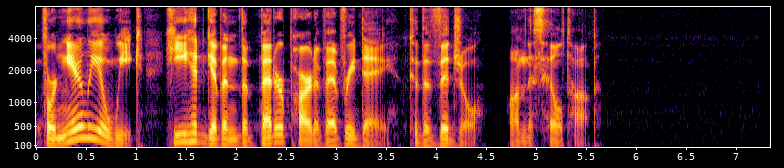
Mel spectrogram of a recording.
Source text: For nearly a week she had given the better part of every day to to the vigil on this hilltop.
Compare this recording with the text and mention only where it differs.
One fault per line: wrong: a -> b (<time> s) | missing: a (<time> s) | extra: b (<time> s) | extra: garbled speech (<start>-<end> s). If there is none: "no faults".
wrong: she -> he (1.3 s)
missing: to (3.8 s)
